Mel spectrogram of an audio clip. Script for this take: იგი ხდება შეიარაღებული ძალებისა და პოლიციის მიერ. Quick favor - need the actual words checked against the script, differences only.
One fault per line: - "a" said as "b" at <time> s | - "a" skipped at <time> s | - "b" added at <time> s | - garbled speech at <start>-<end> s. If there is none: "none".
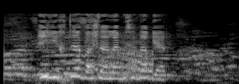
- "შეიარაღებული" skipped at 0.9 s
- "პოლიციის" skipped at 1.5 s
